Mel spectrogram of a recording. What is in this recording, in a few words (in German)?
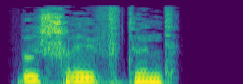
"beschriftend", German; adjectives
